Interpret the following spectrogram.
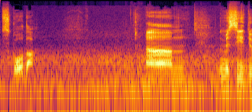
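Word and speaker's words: Škoda: say here okay skoda in norwegian we call it skoda what's called ms gordon skoda that s has a little thing over it and so i was told it's actually called skoda skoda something like that you have to the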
